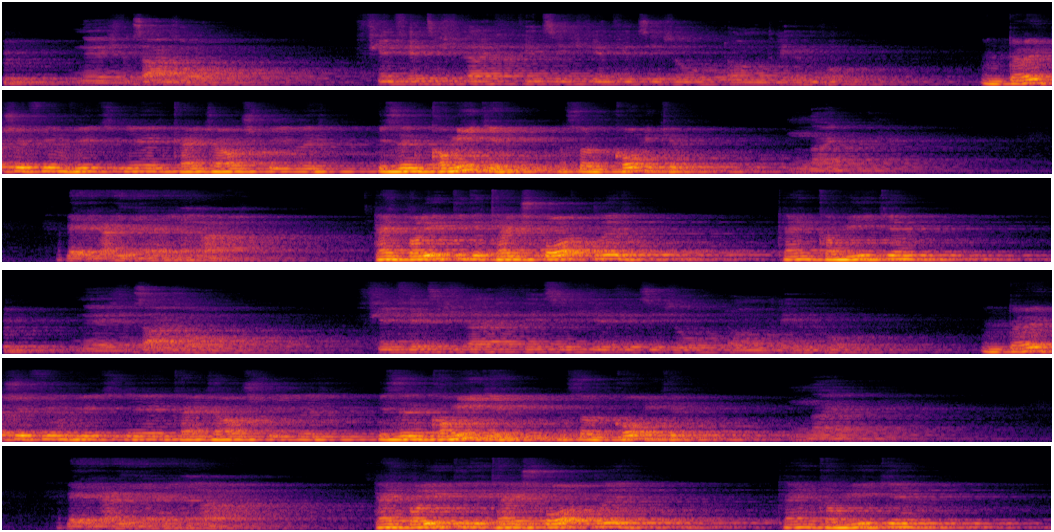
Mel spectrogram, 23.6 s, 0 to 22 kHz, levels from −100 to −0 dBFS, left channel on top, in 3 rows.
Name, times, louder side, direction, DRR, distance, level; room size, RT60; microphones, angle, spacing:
voice 1, 0.5-1.6 2.7-6.3 13.8-14.6, equal, 55° left, -5 dB, 1.5 m, -42 dB
voice 2, 7.3-10.4 10.7-13.1 16.2-17.6 18.5-20.6 21.6-22.6, left 2 dB, 25° left, -1 dB, 0.3 m, -27 dB
11.0 x 7.4 x 2.3 m, 2.7 s
head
